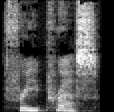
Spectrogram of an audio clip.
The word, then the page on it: free press: American English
